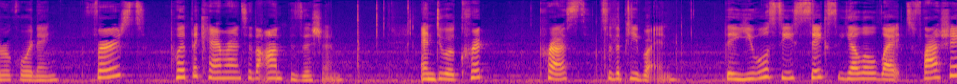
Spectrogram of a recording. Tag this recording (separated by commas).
Speech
